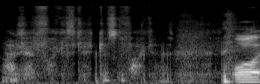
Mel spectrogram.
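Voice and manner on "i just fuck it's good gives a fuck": exhausted, barely voiced whisper. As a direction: mutter it under your breath, defeated. Retelling numb resignation in bed.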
